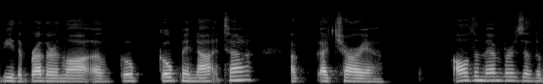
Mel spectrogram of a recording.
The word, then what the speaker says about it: Acharya: The C is pronounced CH. Acharya, who was known to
